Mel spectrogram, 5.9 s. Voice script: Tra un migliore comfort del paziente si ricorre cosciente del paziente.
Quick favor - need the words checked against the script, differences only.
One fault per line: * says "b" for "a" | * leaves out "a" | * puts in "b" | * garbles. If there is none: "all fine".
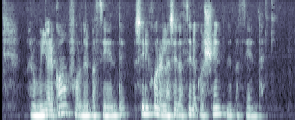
* says "Per" for "Tra"
* puts in "alla sedazione"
